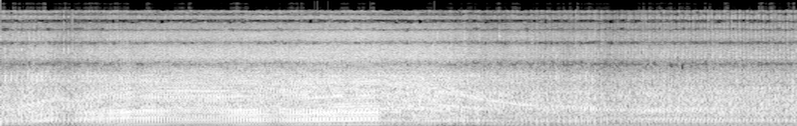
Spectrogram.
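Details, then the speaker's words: Flow Jet mower engine on first start after being flooded with mossy dirty water, only the starter cleaned; it picks up, revs unevenly, then settles into a slightly rough run while still kicking out leftover water. "All that water kicking out of it. Alright, here she goes. She's running. Still putting a little bit."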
